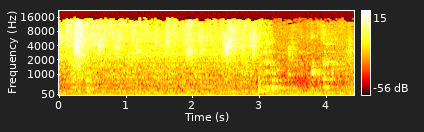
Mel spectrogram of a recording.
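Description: Bathroom sink faucet running into the basin, with a few splashes as cupped hands throw water onto the face.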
